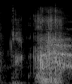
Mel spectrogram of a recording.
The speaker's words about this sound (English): I'm eating some of these plantain crisps.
